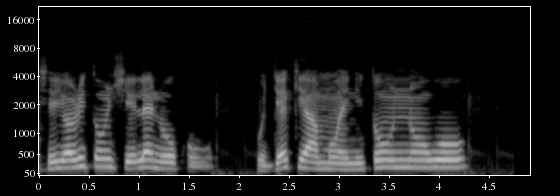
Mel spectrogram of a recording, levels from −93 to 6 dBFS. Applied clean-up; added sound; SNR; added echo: neural mask model DeepFilterNet 3.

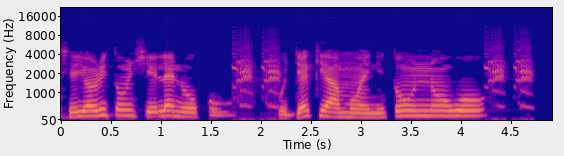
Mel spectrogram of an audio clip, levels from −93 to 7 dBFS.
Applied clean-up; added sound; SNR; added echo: classical method spectral subtraction.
